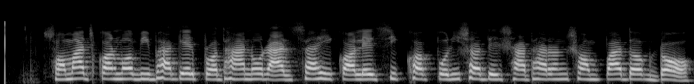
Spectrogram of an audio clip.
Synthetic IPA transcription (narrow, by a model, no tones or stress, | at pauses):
ʃɔmad͡ʑkɔɾmobibʱaɡeɾpɾod̪ʱanoɾad͡ʑʃaɦikɔled͡ʑʃikʰːok̚poɾiʃɔd̪eɾʃad̪ʱaɾonʃɔmpad̪okɖɔ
